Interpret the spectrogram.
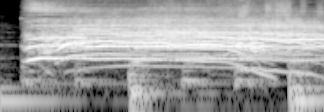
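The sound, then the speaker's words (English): A group of people scream together while running away from a giant, loud, sustained high-pitched cries that waver and slide in pitch, continuing for about two seconds without a break. “I love to find some friends, but people run away screaming when they see me.”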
